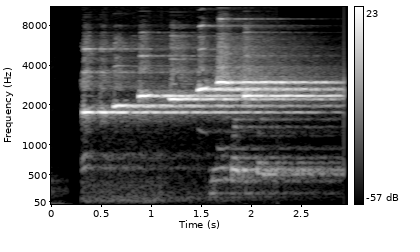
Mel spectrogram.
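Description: Someone whistles a melody, clear and close, the bright tone stepping between notes in a steady flowing line, with a soft lower accompaniment entering partway through.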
